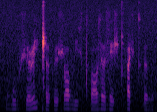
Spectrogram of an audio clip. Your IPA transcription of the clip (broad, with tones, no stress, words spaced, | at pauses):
vu˨vʃʏ˨˥ɭi˥˧ ǁə˨fʏ˨ ʃɔ˥˧vi˨x tʰɔ˨˥zə˨˥ze˨˥ʃqʰʏ˥˧ʃ kʰə˨v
